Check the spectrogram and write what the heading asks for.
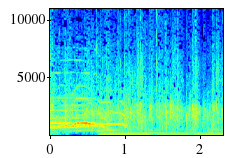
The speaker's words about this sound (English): Round of applause.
